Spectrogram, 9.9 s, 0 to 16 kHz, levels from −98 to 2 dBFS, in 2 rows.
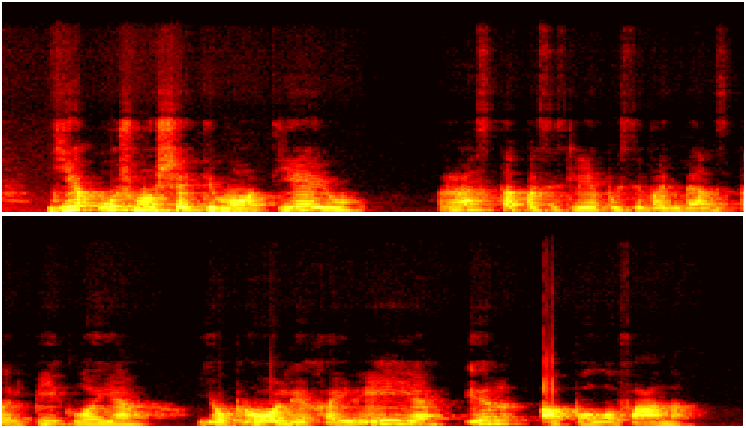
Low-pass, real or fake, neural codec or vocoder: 14.4 kHz; real; none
